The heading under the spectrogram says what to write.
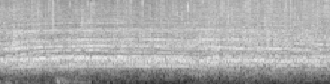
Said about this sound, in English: And can I have a huge, huge, huge round of applause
